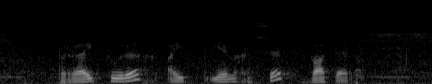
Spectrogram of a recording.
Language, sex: Afrikaans, male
